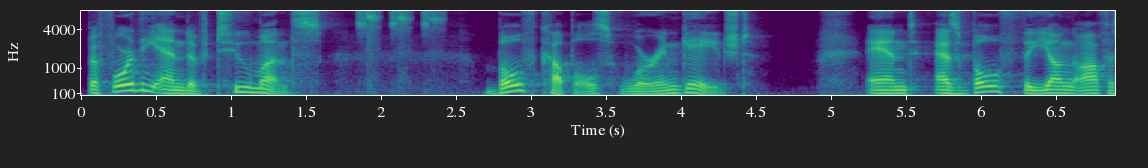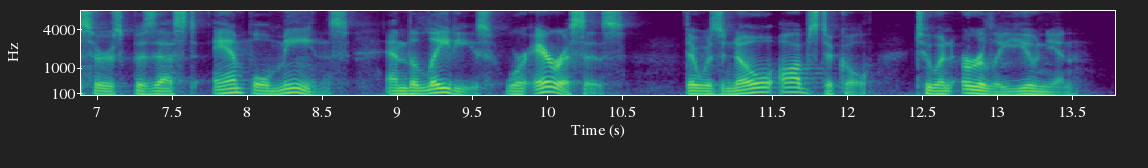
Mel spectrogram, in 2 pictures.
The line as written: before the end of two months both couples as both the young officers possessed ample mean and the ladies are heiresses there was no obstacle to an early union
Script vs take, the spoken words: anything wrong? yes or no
yes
